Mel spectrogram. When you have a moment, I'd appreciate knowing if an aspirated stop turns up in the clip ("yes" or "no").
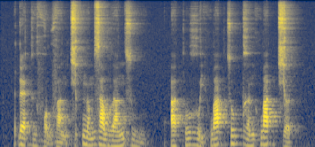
no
